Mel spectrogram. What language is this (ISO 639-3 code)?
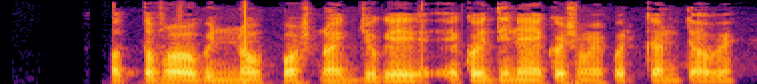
ben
